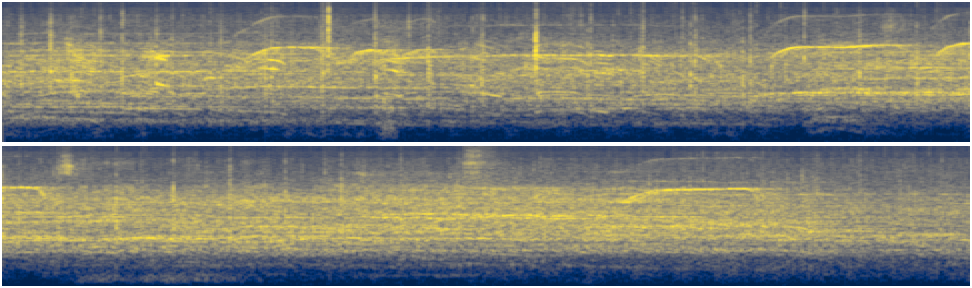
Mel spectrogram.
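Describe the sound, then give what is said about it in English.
Crowd noise fills a basketball arena as a player goes to the free-throw line in a close game late in the final minute, a sustained roar with cheers and whoops, while a commentator talks over it. “And the crowd is getting anxious as Ruzala will go to the line, and his four teammates will back away at midcourt.”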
